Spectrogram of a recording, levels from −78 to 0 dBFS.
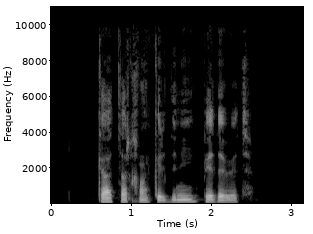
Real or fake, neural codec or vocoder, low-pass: real; none; 9.9 kHz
